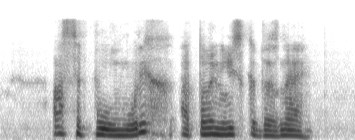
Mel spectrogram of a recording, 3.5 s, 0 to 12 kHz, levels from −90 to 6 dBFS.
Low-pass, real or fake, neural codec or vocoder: 7.2 kHz; fake; codec, 16 kHz, 2 kbps, FreqCodec, smaller model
